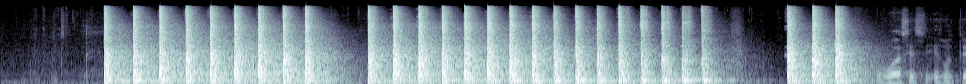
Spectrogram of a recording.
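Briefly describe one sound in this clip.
A hammer taps rapidly and sharply on metal.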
